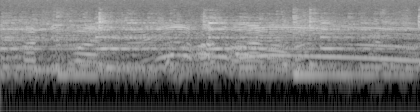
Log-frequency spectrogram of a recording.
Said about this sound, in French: Quelques minutes d'attente et puis des cloches se mettent à retentir.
